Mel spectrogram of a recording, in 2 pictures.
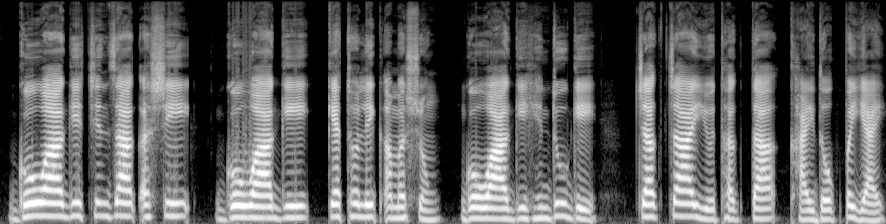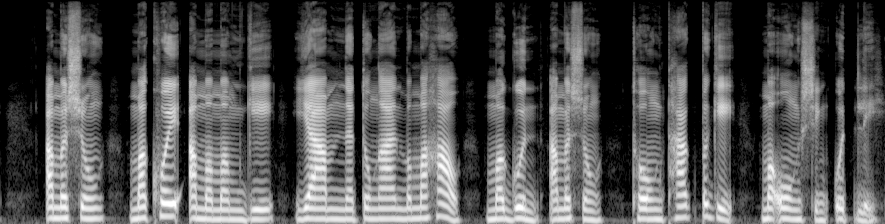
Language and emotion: Manipuri, neutral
